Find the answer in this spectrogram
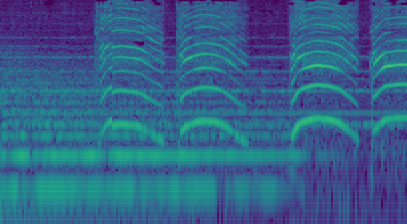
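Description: A kestrel crying four times, about a second apart, each cry rising and then falling in pitch. Under the first cries a held orchestral chord fades out about three seconds in.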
